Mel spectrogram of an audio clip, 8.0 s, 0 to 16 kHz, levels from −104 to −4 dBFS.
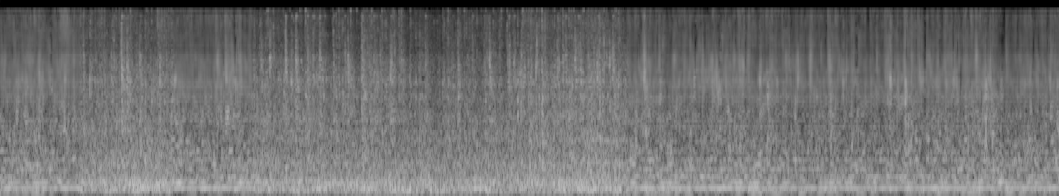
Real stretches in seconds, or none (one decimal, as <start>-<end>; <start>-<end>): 0.6-1.3; 1.9-4.7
